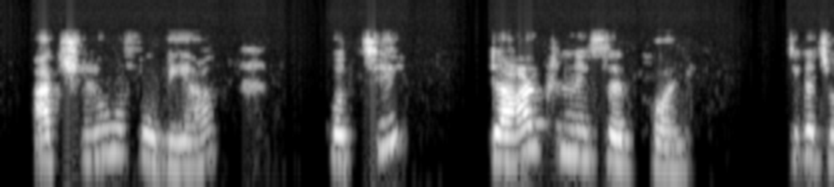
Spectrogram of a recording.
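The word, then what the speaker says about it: achluophobia: ইউ ও পি এইচ ও বি আই এ আচলুফোবিয়া হচ্ছে ডার্কনেসের ভয় ঠিক আছে অন্ধকারের ভয় ঠিক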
